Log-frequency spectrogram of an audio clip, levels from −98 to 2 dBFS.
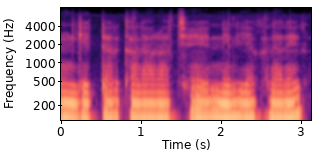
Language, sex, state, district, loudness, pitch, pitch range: Bengali, male, West Bengal, Cooch Behar, -16 LUFS, 110 Hz, 110-115 Hz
